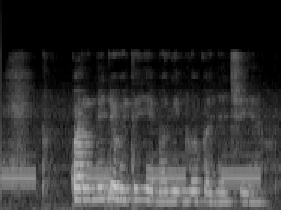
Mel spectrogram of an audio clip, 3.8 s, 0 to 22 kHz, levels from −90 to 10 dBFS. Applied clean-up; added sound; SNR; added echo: none; Telephone; 13 dB; reverberation time 0.3 s.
